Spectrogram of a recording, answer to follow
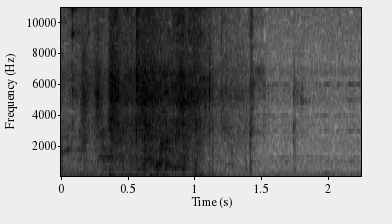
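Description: Husky shifting and grooming itself on a fabric-covered couch: soft rustling and licking noises with a few low bumps, dying down about a second and a half in.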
